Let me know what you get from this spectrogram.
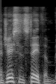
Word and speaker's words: Jason Statham: Am I saying his name right? Jason Statham? – Yeah, Jason Statham.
